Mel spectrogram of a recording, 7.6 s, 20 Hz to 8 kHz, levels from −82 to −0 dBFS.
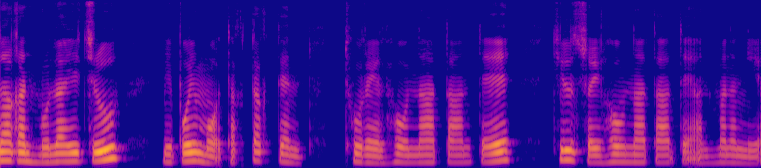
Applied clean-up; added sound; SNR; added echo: none; none; none; none.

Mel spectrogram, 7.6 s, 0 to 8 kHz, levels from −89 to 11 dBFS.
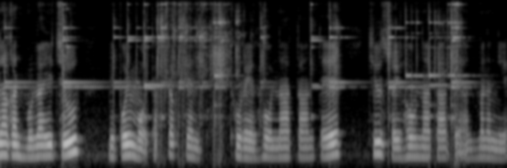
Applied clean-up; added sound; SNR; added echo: none; Chink, clink; 9 dB; none.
